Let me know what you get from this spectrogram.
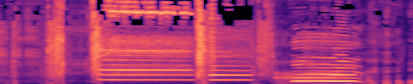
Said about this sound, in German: Ja, nimm du auch mal eine Tröte.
